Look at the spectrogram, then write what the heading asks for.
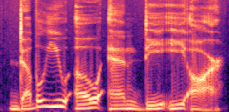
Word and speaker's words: wonder: Wonder, like the word under, but with a W.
